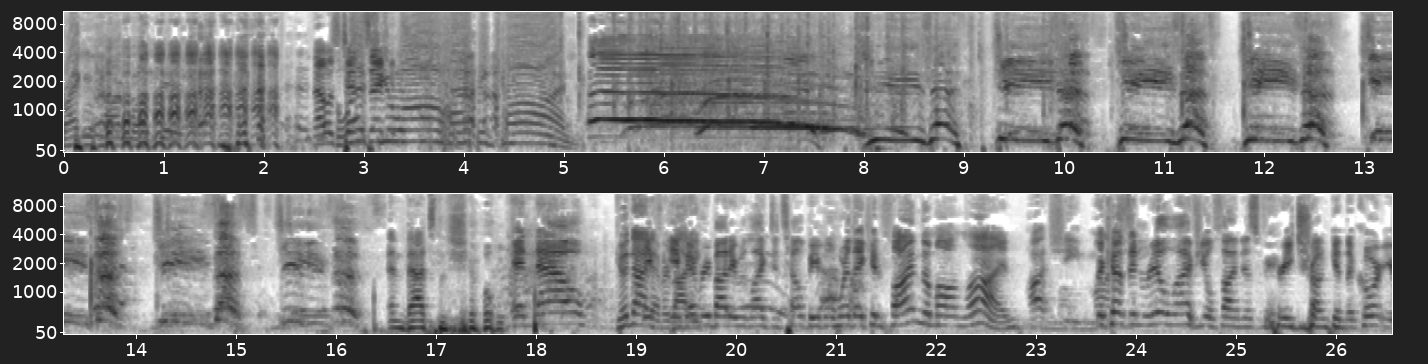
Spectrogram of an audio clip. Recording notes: Live from Dragon-Con! We actually performed live at Dragon-Con.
